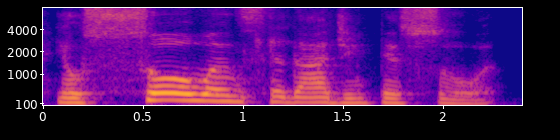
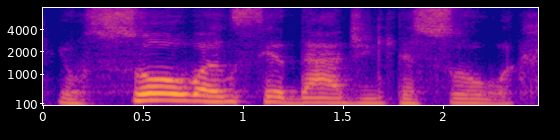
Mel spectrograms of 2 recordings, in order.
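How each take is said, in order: Both takes have the same delivery.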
